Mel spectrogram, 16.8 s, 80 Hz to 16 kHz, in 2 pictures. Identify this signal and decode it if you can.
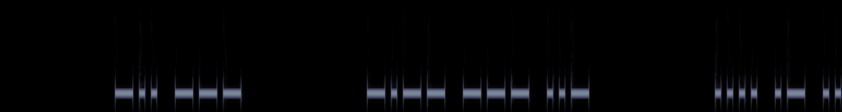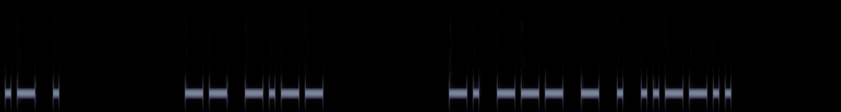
Morse code, heard as a keyed tone, about 20 wpm, 700 Hz. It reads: DO YOU HAVE MY NOTE?
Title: 3x Word-Spacing - Sentences from Top 500 Words - 20wpm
